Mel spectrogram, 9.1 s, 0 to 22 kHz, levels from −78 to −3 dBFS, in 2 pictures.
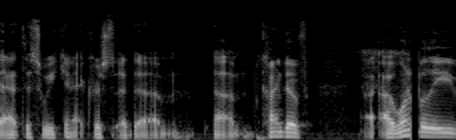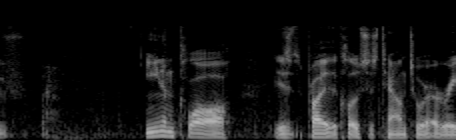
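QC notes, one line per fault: throughout – mains buzz: a steady, raspy 60 Hz buzz roughly 40 dB under the speech, with sharp switching spikes whose harmonics reach into the kilohertz range rather than a smooth low hum.
4.11–9.12 s – input switched to a poorer device: right after "of I I want", an 80 ms silence, then the speech loses everything above 10 kHz, drops about 5 dB and gains a new noise floor roughly 35 dB down. This is likely a change to a lower-grade microphone. The gap and the new noise set it apart from a simple EQ or filter change.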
